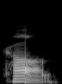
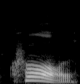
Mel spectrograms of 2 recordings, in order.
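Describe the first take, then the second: First: The vowel is a more open American ah sound. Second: The vowel is a rounded British aw sound. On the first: "they said call" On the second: "we said call"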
